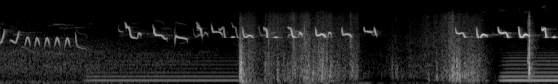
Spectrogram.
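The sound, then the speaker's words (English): Gangs of old and young swifts scream overhead around a town on a sunny summer evening, in rapid bursts of shrill, high-pitched calls, rising and falling in quick series, with a low steady hum and rushing, noisy gusts in between. “And last of the spring arrivals for me is the swift, which really marks a sunny summer evening with gangs of old and young swifts screaming around the town, making a screaming noise like a squadron of fighters.”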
